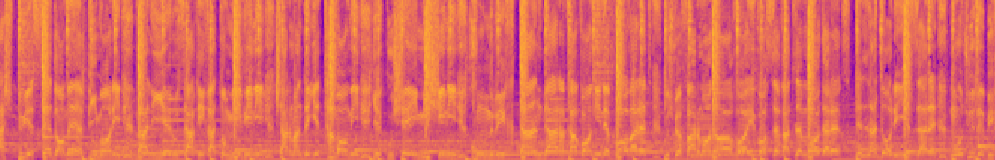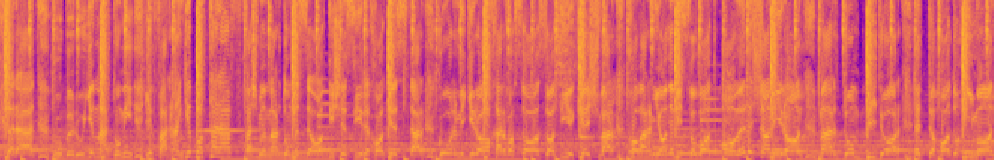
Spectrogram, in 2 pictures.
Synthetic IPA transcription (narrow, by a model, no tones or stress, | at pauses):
æʃmt̪uːjesed̪ɒːmebiːmɒːɾiːvæliːjeɾuːzhæɣiːɣæt̪ʰːomiːbiːniːʃæɾmænd̪ejet̪ʰæmɒːmiːjeɡuːʃeiːmiːʃiːniːχunɾiːxt̪ænd̪æɾɣævɒːniːnebɒːvæɾet̪ʰɡuːʃbefæɾmɒːneɒːɣɒːivɒːseɣæt̪ʰlemɒːd̪æɾet̪ʰd̪elnæd̪ɒːɾiːjezæɾemoːd͡ʒuːd̪ebiːχæɾæd̪ɾuːbe̞ɾuːje̞mæɾd̪omiːjefæɾɦæŋɟe̞bɒːt̪ʰæɾæfχæʃmemæɾd̪omːeseɒːt̪iːʃeziːɾeχɒːcʰe̞st̪æɾɡoɾmiːɡiːɾeɒːxæɾvɒːseɒːzɒːd̪iːjecʰe̞ʃvæɾχɒːvæɾmijɒːnebiːso̞bɒːt̪ʰɒːme̞leʃæmiːɾɒːnmæɾd̪ombiːd̪ɒːɾet̪ʰːe̞ɦɒːd̪oʔiːmɒːn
